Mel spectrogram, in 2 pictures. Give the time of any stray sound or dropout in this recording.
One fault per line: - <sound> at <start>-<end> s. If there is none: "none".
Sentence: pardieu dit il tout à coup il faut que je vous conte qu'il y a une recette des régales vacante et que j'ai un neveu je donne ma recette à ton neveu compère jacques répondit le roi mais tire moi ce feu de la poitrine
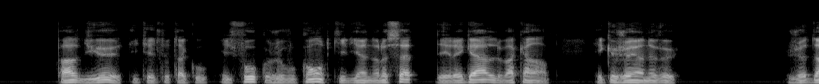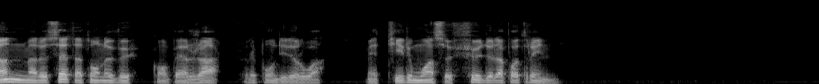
none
